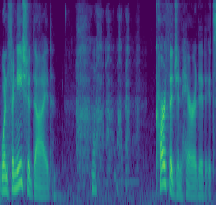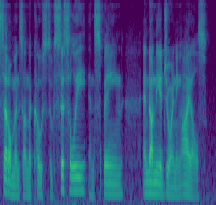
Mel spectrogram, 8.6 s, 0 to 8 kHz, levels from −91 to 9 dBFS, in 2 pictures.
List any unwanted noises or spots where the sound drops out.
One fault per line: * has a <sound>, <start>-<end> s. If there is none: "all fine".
* has a laugh, 1.3-2.9 s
